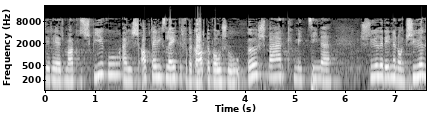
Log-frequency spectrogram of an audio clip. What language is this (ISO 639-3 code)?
gsw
